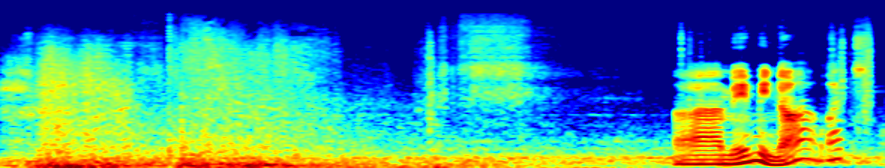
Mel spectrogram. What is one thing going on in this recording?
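A gun fires in sharp bursts.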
